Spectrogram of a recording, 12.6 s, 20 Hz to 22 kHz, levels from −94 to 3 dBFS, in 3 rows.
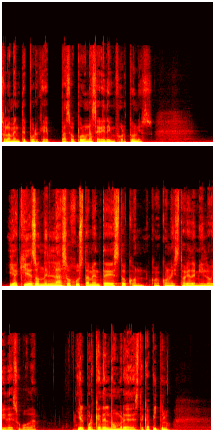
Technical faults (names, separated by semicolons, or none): electrical switching spike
